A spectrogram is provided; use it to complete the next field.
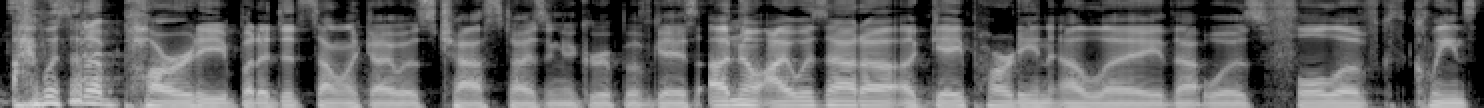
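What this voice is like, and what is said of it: Tired, strained voice. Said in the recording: “My voice is a little tired from screaming”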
